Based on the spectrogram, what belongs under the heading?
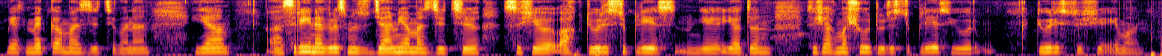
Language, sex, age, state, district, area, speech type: Kashmiri, male, 18-30, Jammu and Kashmir, Kupwara, rural, spontaneous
